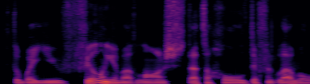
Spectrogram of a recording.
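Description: Speaking at a moderate pace in a Norwegian accent, a man has a very deep, low pitch and fairly even intonation. The sound is dry and close with no echo, against a quiet background. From Norway. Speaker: launch strategist and podcaster. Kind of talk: casual interview.

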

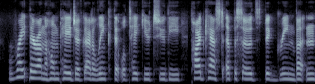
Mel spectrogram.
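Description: A woman has an ordinary speaking voice at a medium pitch. She talks with hardly any pauses against a quiet background. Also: fairly even intonation, moderate pace. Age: 50s. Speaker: podcast host. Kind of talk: casual solo monologue. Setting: home podcast studio.

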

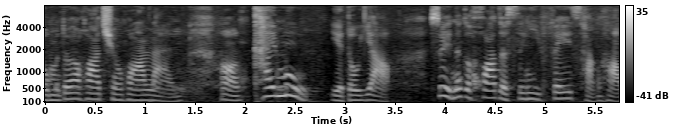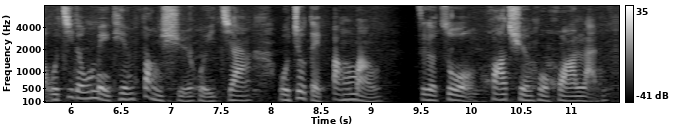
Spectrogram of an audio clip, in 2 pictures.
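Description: A woman speaks with a very deep, low pitch and very wide pitch swings, at a fairly slow pace. Noticeable background noise is present. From Taiwan, Fengshan, Kaohsiung. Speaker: market vendor's daughter sharing childhood memories. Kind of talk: casual interview.

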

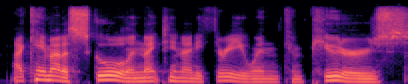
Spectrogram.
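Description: At a moderate pace and medium pitch, a man uses an unremarkable speaking voice with lively intonation, the sound dry and close with no echo. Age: 50s. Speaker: furniture designer and marketplace founder. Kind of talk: interview.

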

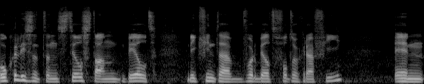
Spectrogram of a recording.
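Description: Here a man has an unremarkable speaking voice, fairly high in pitch, at a moderate pace. The sound is dry and close with no echo, in a very clean recording with a silent background. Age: 20s. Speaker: tourism student intern. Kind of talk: interview.

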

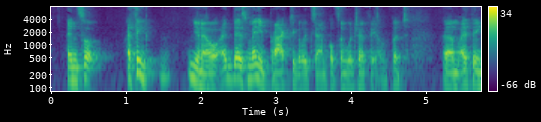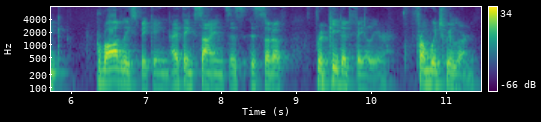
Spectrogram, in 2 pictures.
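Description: A man talks at a moderate pace in a German accent. His medium pitch shows ordinary pitch variation. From Germany. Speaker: engineering professor. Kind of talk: casual interview.

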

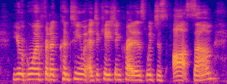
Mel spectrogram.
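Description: Noticeable background noise runs through the clip. A woman speaks at a fairly high pitch. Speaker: podcast host, academic. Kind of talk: interview. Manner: fast.

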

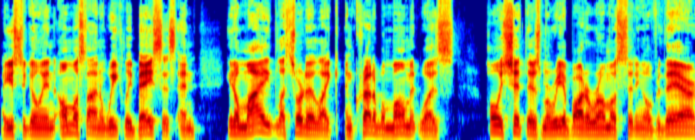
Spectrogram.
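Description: A man's medium-pitched, normal speaking voice at a fairly quick pace, with fairly even intonation. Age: 50s. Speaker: finance podcast host. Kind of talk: casual chat.

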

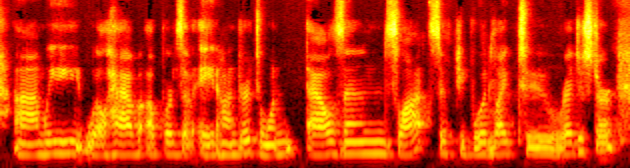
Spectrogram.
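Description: A woman speaking with hardly any pauses, against noticeable background noise. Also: medium pitch for a woman, ordinary pitch variation, fairly slow pace, very even loudness. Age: 50s. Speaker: professor and bullying researcher. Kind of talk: interview.

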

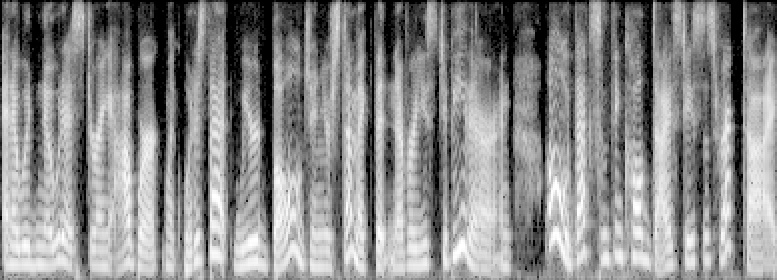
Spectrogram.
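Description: Over a quiet background with a dry, close sound and no echo, a woman of medium pitch talks in a normal speaking voice, with lively intonation at a fairly quick pace. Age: 40s. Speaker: Pilates and pelvic health trainer. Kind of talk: casual interview.

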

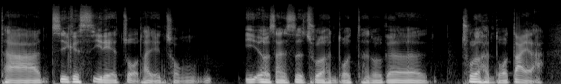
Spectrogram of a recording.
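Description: A man speaks with a very deep, low pitch and a dark, mellow tone. The recording is very clean, with a silent background. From Malaysia. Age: 20s. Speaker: podcast host. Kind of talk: casual solo monologue.

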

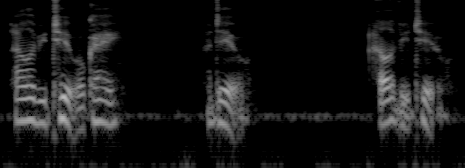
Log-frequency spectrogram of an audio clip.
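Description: A raspy, put-on character voice sits at a middle pitch. It moves at a moderate pace. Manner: tearful.

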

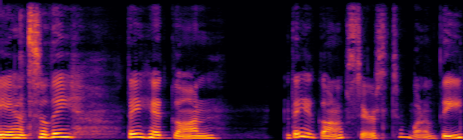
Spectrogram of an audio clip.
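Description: A woman speaks at medium pitch and a moderate pace. Her intonation is lively. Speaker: podcast host. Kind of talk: storytelling, casual anecdote. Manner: chatty, laughing, rambling; warm, animated.

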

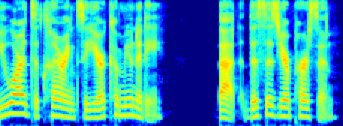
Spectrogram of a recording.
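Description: In an American accent, a woman with a very deep, low pitch talks at a fairly slow pace with ordinary pitch variation on a very clean recording with a silent background. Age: 30s. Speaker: salon owner and entrepreneur. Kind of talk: casual chat.

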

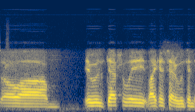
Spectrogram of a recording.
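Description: An ordinary speaking voice with a Canadian accent, at a moderate pace and with fairly even intonation. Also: man. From Canada. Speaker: professional soccer player. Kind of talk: interview. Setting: phone call.

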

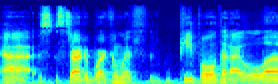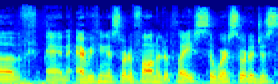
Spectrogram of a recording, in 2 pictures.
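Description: A man talks at a fairly quick pace with vocal fry. He has an American accent. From Philadelphia area, Pennsylvania, US. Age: 20s. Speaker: singer. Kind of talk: interview. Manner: animated.

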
